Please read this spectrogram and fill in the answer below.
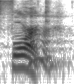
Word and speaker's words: forte: ain't exactly my forte the word is Fork not half bad the only time you pronounce f o r t e Forte is when you're talking about music One customade crane treasure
